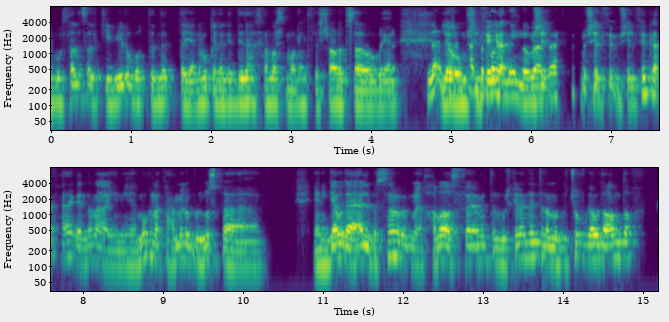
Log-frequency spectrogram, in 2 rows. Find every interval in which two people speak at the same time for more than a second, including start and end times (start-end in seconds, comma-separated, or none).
4.9-6.6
